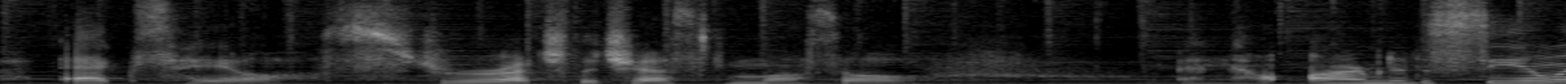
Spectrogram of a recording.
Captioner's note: exhales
